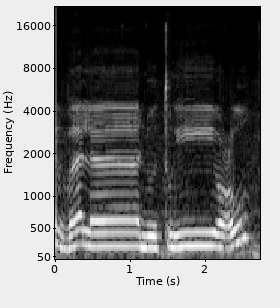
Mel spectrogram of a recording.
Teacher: یہ الف مدہ ہے، اگر کوئی اس کو ولا پڑھے گا تو وہ الف مدہ ہی نہیں پڑھے گا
